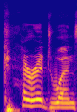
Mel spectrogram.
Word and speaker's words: Ceridwen: The standard version would be Ceridwen, C-E-R-I-D-W-E-N, Ceridwen. And it's also spelled with a double R occasionally as well, C-E-R-R-I-D-W-E-N.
